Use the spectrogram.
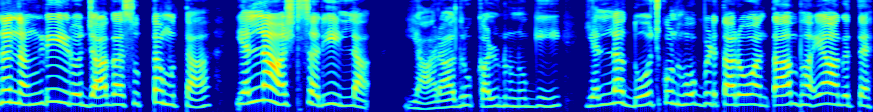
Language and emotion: Kannada, fearful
